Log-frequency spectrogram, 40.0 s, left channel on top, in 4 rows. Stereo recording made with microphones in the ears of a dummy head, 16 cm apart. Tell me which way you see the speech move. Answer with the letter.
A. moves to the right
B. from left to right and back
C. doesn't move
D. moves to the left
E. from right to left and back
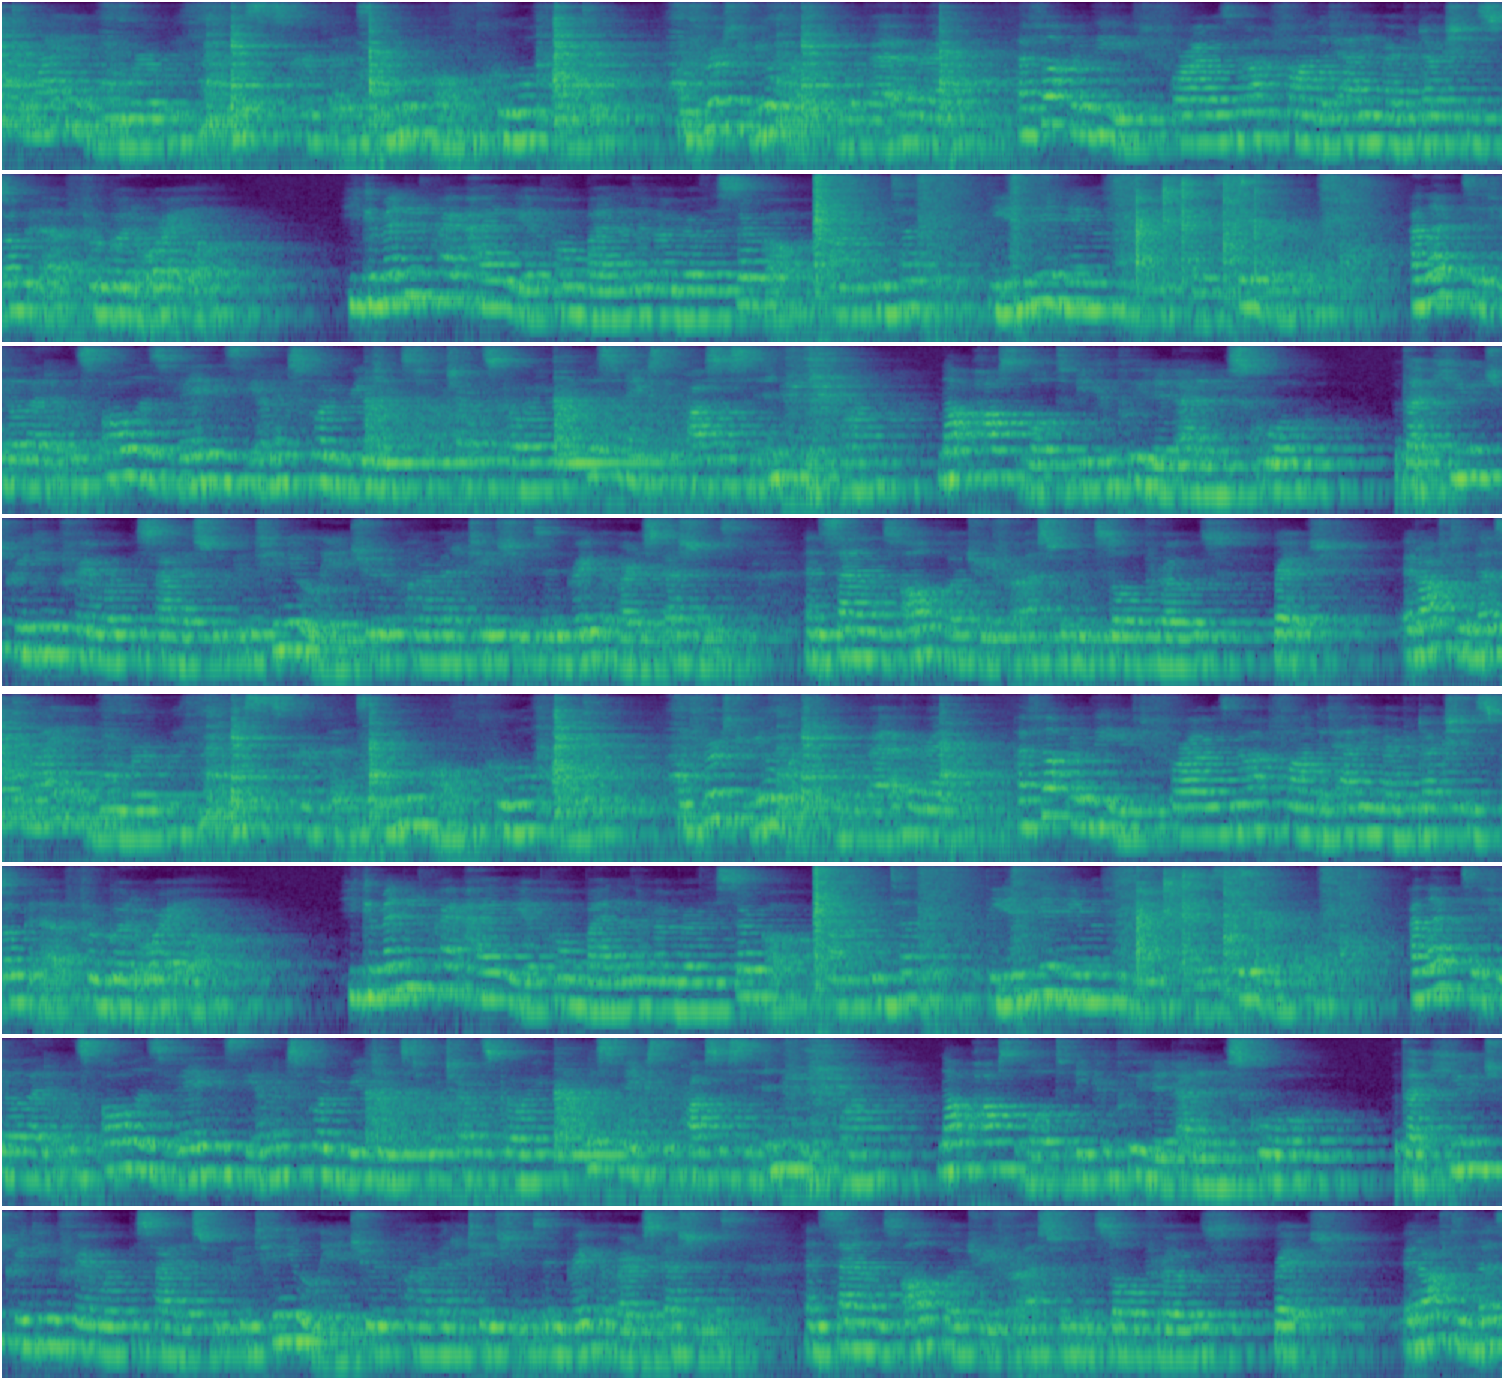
D.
